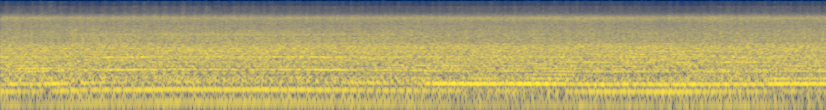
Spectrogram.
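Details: Two-stroke Toro snow blower: buzzing steadily at fast even speed, no misses or surging; owner suspects plugged jet caused the no-start, now runs cleanly.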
